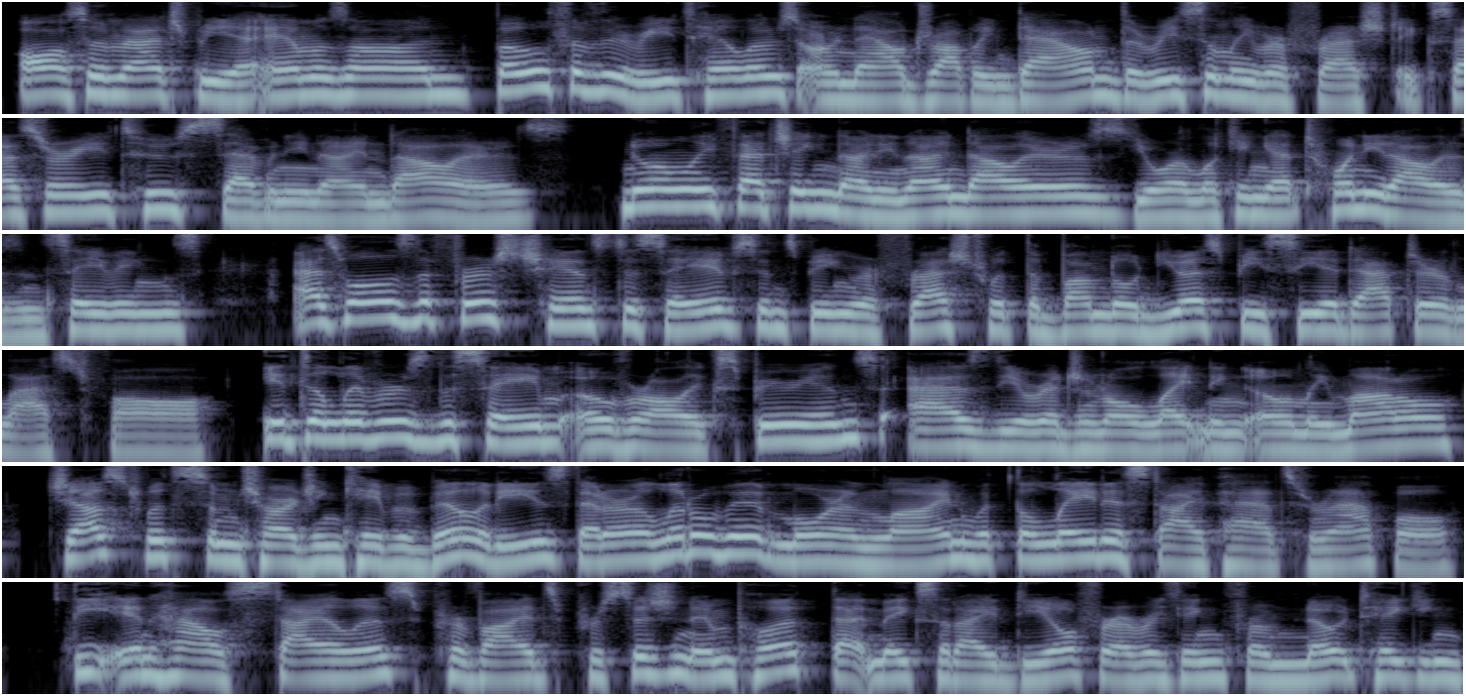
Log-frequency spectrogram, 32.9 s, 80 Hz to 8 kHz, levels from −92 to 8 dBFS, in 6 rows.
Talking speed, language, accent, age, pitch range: 160 wpm, English, American, 20-39, 140-175 Hz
